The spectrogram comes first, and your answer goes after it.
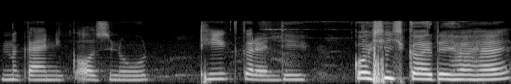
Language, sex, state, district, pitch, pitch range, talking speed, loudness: Punjabi, female, Punjab, Kapurthala, 230 Hz, 215-255 Hz, 115 wpm, -15 LUFS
